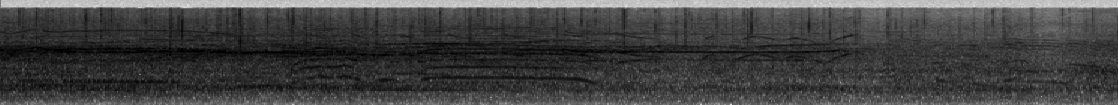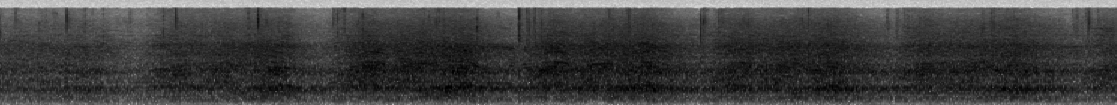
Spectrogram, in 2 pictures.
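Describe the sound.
A large crowd at a freestyle rap battle in Chile cheers and shouts continuously for the two competitors, a dense roar of many voices with some high whoops early on, swelling louder in the second half.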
